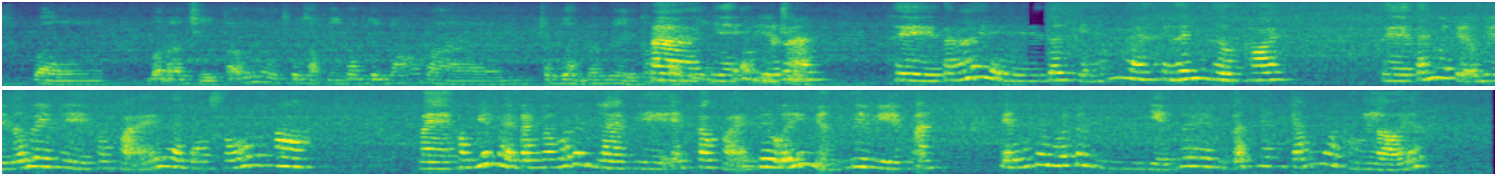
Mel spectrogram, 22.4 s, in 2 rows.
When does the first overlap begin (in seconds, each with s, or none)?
4.9 s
